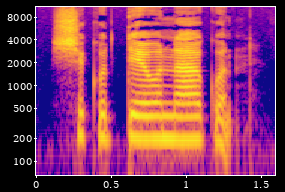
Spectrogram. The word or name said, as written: shikuteunaakun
